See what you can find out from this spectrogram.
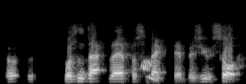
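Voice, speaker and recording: A man's voice: mid-range voice, steady tone, moderate pace, husky, dry recording, dull audio. A man co-hosting an interview, asking probing questions with stumbling restarts. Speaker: podcast co-host.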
